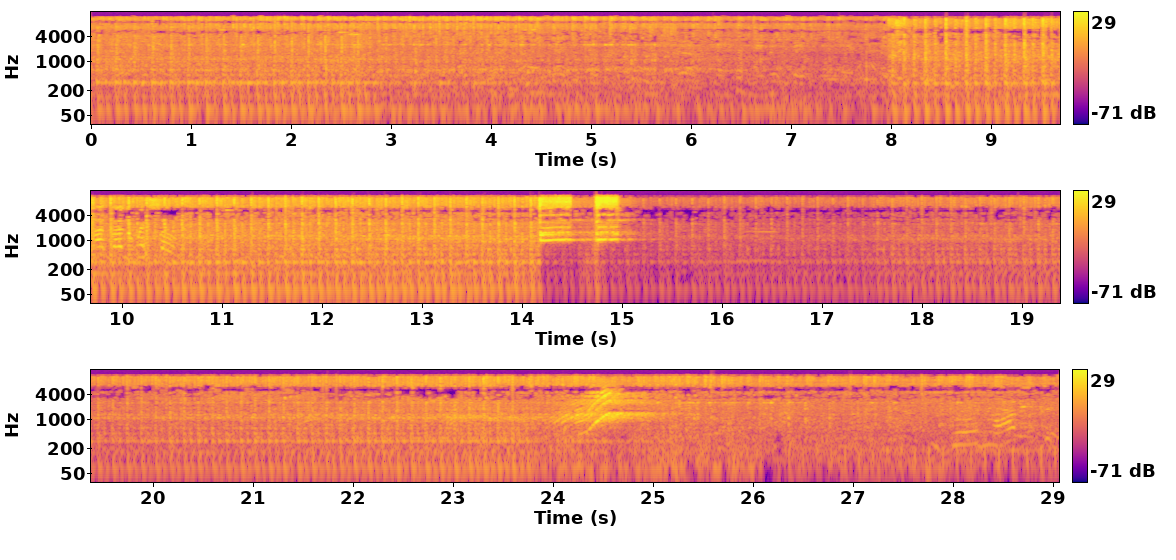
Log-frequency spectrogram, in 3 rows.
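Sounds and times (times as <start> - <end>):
small engine running: 0.0 - 29.0
loud whistle blasts: 14.1 - 15.4, 24.0 - 25.1.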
